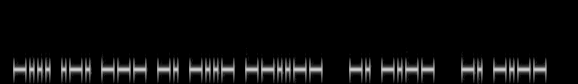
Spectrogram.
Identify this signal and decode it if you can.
Morse code, heard as a keyed tone, about 30 wpm, 700 Hz. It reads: BRONX, NY NY
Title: Practice QSO - Exchange 1 - Beginning - 30wpm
